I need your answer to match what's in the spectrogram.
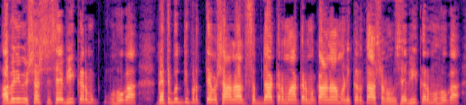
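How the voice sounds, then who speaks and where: High-voiced, gravelly Sanskrit teacher, man. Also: no room sound, clean studio sound. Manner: emphatic, repetitive, rhetorical questions to students. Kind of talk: exam-prep grammar lecture.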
